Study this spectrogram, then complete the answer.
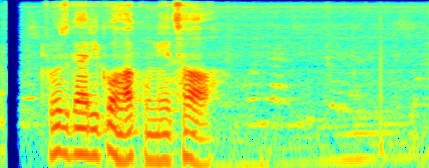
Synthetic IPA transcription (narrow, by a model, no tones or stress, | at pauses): rod͡zɡaɾikoɦʌkɦunet͡sʰʌ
